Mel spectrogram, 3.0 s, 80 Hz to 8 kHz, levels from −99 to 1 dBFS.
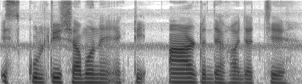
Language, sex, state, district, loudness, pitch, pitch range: Bengali, male, Assam, Hailakandi, -21 LUFS, 140 Hz, 135-150 Hz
